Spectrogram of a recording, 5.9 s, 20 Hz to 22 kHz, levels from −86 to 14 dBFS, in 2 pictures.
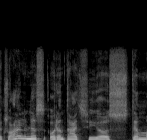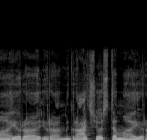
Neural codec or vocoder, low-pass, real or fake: vocoder, 44.1 kHz, 128 mel bands every 512 samples, BigVGAN v2; 14.4 kHz; fake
